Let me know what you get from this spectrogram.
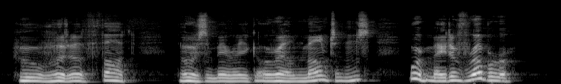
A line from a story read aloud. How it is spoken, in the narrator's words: they grew more calm and collected, and the lion said with a sigh of relief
